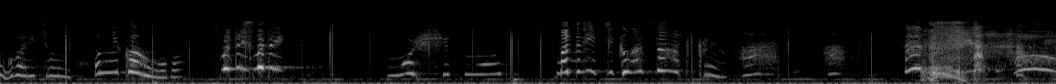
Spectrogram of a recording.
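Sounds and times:
speech: 0.1s - 2.9s, 3.9s - 10.5s
person sneezing: 9.1s - 10.2s.

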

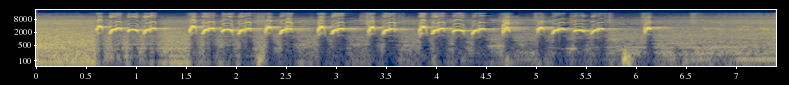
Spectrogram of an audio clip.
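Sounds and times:
sooty-headed bulbul whistled song: 0.6s - 6.4s.

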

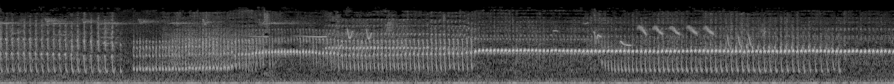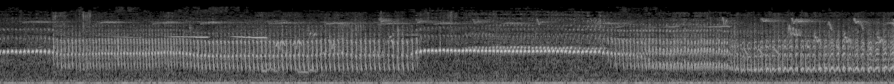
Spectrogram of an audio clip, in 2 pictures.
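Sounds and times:
German Roller canary rolling song: 0.0s - 17.8s.

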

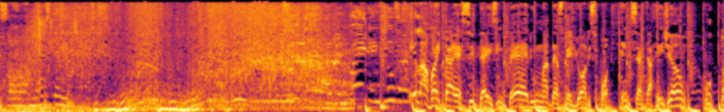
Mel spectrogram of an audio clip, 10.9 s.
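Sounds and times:
motorcycle engine revving: 0.0s - 5.6s
speech: 0.2s - 4.0s, 6.3s - 10.8s.

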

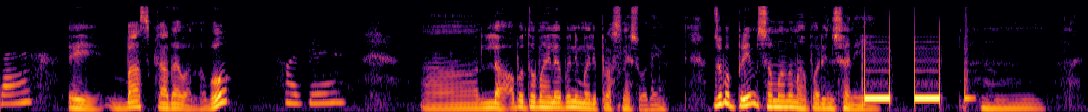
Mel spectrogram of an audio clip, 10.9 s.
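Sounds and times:
speech: 0.0s - 8.9s
electronic beep as a caller's phone line cuts out: 8.6s - 9.8s.

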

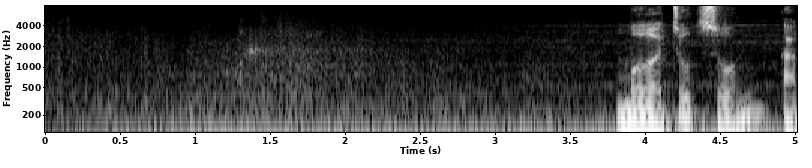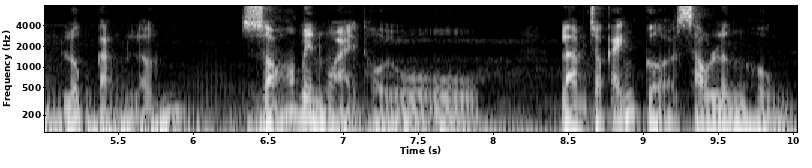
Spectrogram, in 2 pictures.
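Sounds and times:
loud thunderclap: 0.0s - 3.4s
speech: 3.8s - 10.0s.

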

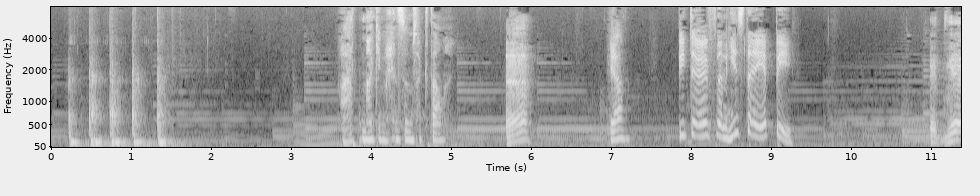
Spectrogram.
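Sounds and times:
firm knocks on a party door from outside: 0.2s - 1.6s
speech: 3.9s - 5.1s, 7.0s - 9.4s, 11.0s - 11.3s.

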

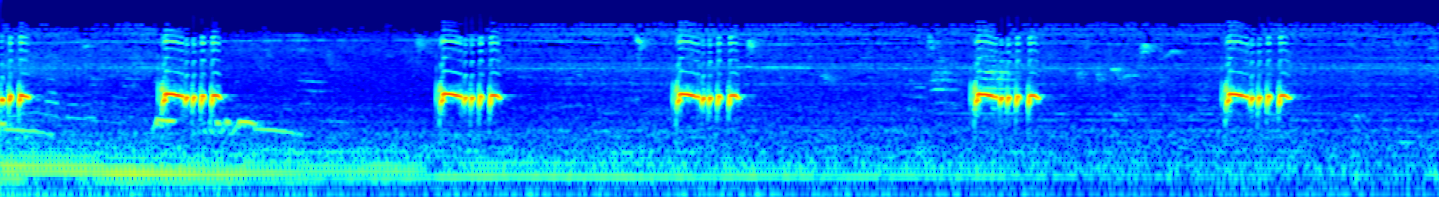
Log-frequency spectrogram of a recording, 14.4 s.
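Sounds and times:
zebra dove singing in stuttering bursts of rapid cooing notes: 0.0s - 3.4s, 4.3s - 5.2s, 6.6s - 7.6s, 9.4s - 10.7s, 12.1s - 13.2s.

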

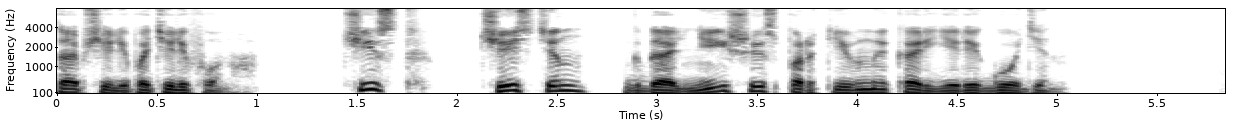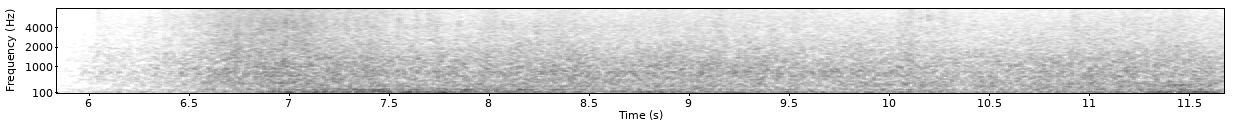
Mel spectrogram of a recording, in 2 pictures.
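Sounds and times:
speech: 0.0s - 5.1s
steady rain falling: 5.8s - 11.6s.

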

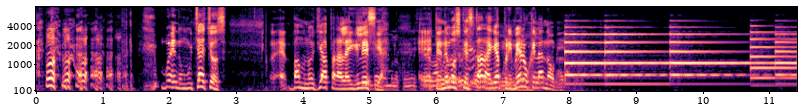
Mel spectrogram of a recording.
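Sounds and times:
laughter: 0.0s - 1.4s, 4.8s - 8.2s
speech: 0.1s - 8.2s
church bells ringing: 6.0s - 11.4s.

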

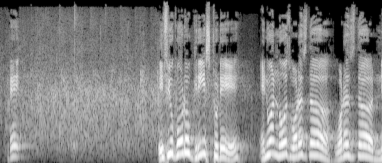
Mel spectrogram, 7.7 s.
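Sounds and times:
audience applause: 0.0s - 4.0s
speech: 0.2s - 0.6s, 3.1s - 7.6s.

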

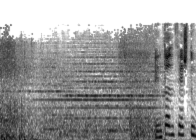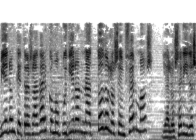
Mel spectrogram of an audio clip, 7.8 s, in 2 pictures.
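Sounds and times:
French cannon fire barrage bombarding the Nuestra Señora de Gracia hospital: 0.0s - 3.4s
speech: 3.1s - 7.8s.

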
